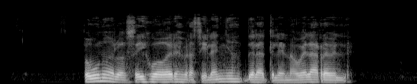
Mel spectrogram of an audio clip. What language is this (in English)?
Spanish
